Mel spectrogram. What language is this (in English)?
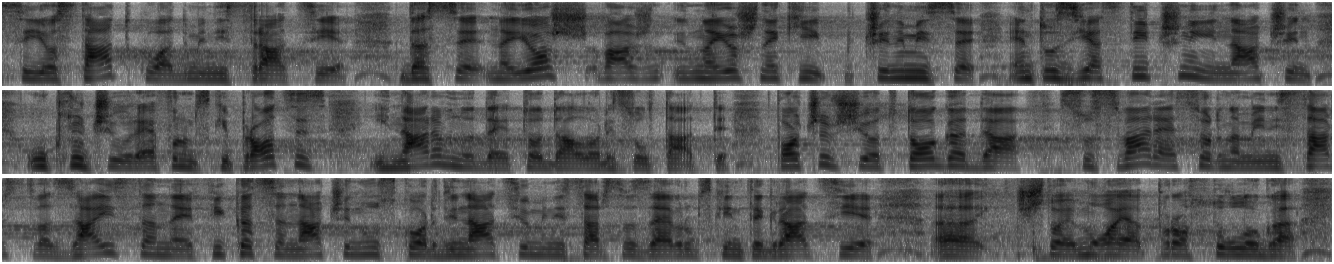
Serbian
